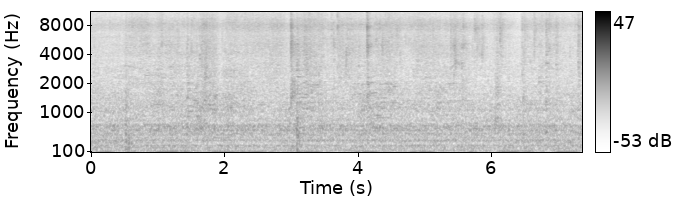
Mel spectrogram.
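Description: Pork and chicken adobo simmering in a wide pan on a gas stove: a steady bubbling hiss of the boiling sauce, with two small clicks about three and four seconds in.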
